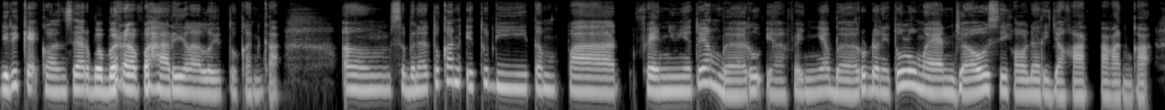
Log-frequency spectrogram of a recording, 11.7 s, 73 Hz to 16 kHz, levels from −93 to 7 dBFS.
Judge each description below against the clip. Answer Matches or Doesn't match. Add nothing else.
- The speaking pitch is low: Doesn't match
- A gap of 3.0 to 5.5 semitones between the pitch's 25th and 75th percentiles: Matches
